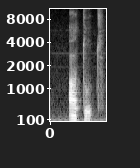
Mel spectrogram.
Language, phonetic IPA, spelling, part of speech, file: Polish, [ˈatut], atut, noun, Pl-atut.ogg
